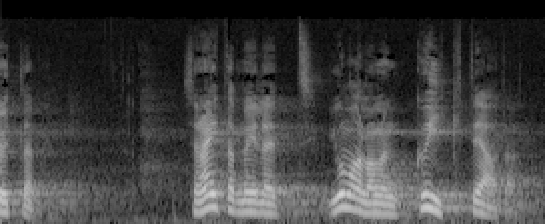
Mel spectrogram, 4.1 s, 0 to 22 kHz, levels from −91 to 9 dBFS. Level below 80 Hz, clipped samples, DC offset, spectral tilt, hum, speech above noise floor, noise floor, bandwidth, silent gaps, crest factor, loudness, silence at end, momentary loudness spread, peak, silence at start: -56 dBFS; under 0.1%; under 0.1%; -6 dB/octave; none; 30 dB; -50 dBFS; 15 kHz; none; 20 dB; -21 LUFS; 0.1 s; 12 LU; 0 dBFS; 0 s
